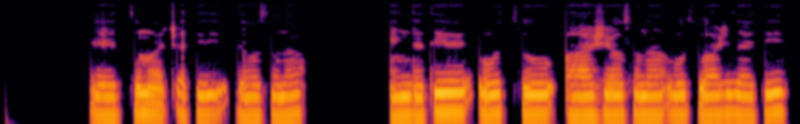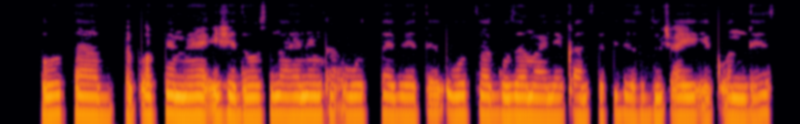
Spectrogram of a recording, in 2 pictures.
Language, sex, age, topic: Gamo, male, 18-24, agriculture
